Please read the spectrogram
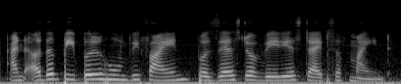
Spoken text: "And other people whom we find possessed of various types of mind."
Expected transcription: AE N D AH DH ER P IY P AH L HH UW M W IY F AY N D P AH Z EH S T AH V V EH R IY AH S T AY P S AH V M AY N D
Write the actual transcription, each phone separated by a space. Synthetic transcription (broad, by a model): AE N D AH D ER P IY P AH L HH UW M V IY F AY N D P AH Z EH S T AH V V EH R IY AH S T AY P S AH V M AY N D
